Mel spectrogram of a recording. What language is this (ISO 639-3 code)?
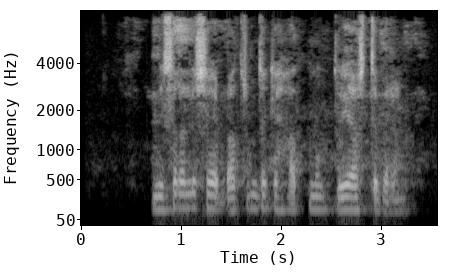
ben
